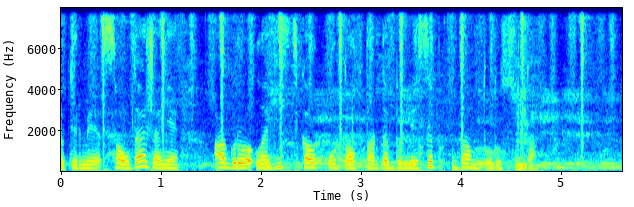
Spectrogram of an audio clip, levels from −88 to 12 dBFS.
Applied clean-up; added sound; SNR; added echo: none; Rattle (instrument); 17 dB; none.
